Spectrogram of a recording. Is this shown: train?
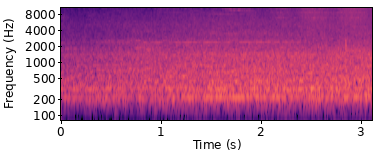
yes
